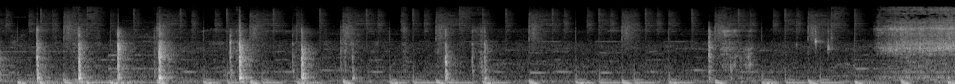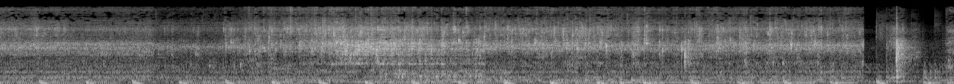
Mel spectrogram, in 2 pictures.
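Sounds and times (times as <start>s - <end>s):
music beat: 0.0s - 19.0s.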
